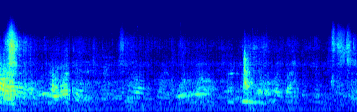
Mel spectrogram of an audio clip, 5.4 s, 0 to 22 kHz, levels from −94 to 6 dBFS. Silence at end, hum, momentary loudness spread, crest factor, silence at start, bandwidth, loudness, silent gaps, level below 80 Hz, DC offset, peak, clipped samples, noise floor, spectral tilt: 0 s; none; 18 LU; 26 dB; 0 s; 14 kHz; -44 LUFS; none; -78 dBFS; under 0.1%; -20 dBFS; under 0.1%; -65 dBFS; -0.5 dB/octave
